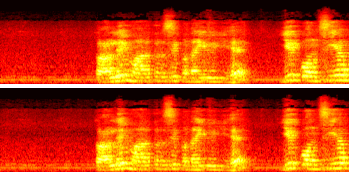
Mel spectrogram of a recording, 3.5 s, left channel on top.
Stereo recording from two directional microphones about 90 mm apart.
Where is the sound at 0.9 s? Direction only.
30° left (ahead or behind).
